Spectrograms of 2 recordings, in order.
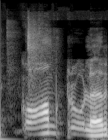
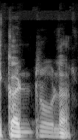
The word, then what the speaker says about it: Comptroller: Clear full form जो है वो है कॉम्प्ट्रोलर, ना कि कंट्रोलर, ओके। लेकिन जो लोग हैं वो इसको कंट्रोलर क्यों बोलते हैं कई बार, बेसिकली ये होती है प्रोनाउंसिएशन की प्रॉब्लम, ऑलराइट।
